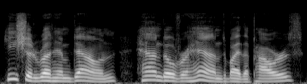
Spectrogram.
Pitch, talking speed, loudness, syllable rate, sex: 160 Hz, 215 wpm, -17 LUFS, 4.8 syllables/s, male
